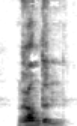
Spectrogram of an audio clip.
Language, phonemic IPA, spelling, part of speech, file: Dutch, /ˈrɑndə(n)/, randen, noun / verb, Nl-randen.ogg
- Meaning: plural of rand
